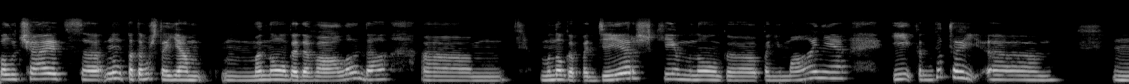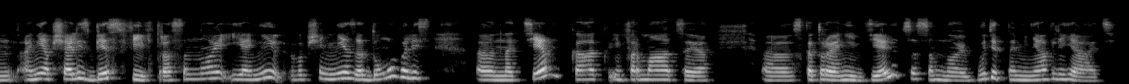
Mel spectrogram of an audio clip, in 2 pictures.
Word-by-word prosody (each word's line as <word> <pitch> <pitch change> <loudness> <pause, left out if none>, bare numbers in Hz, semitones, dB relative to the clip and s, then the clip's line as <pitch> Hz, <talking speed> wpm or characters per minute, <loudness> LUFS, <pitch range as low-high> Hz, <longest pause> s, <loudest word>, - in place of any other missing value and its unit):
получается, 245 -2 +2
ну, 270 +2 +2
потому 235 -1 +1
что 250 -3 -2
я, 205 0 +4
м, 195 -2 -2
много 200 +2 +3
давала, 190 +6 +1
да, 225 -1 0 0.3
ам, 185 -1 -6 0.3
много 205 0 +3
поддержки, 245 +8 0
много 200 -4 0
понимания. 250 +10 -4 0.4
И 235 +2 -3
как 215 -1 -7
будто 340 +4 0
и, 285 -5 -1
э, - - -3 1.2
м, 200 -1 -3
они 225 +4 +2
общались 245 +1 +4
без 270 +7 +4
фильтра 200 -5 0
со 200 - -6
мной, 270 +4 -2
и 230 0 -6
они 255 +8 0
вообще 220 +4 -5
не 260 +4 +3
задумывались, 285 - +1 0.5
э, 210 0 +4
над 200 0 -1
тем, 285 - +7 0.2
как 230 +1 -2
информация, 220 -3 -1 0.5
э, 190 0 -3
с 200 - -8
которой 210 -1 +4
они 200 0 +1
делятся 255 - +1
со 250 -4 -4
мной, 195 -3 -3
будет 250 +10 -3
на 215 - -1
меня 205 +2 0
влиять. 185 -9 -3
215 Hz, 125 wpm, -22 LUFS, 200-250 Hz, 1.2 s, тем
